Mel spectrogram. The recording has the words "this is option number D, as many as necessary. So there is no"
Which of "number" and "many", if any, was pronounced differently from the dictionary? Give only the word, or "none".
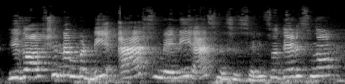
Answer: none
